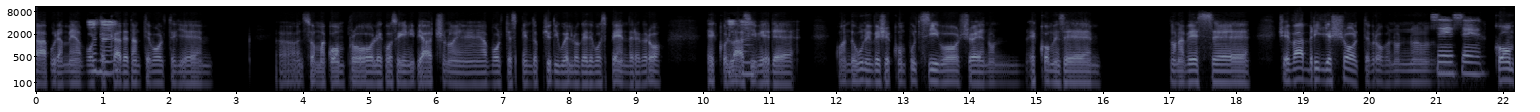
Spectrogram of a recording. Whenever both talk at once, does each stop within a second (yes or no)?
yes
